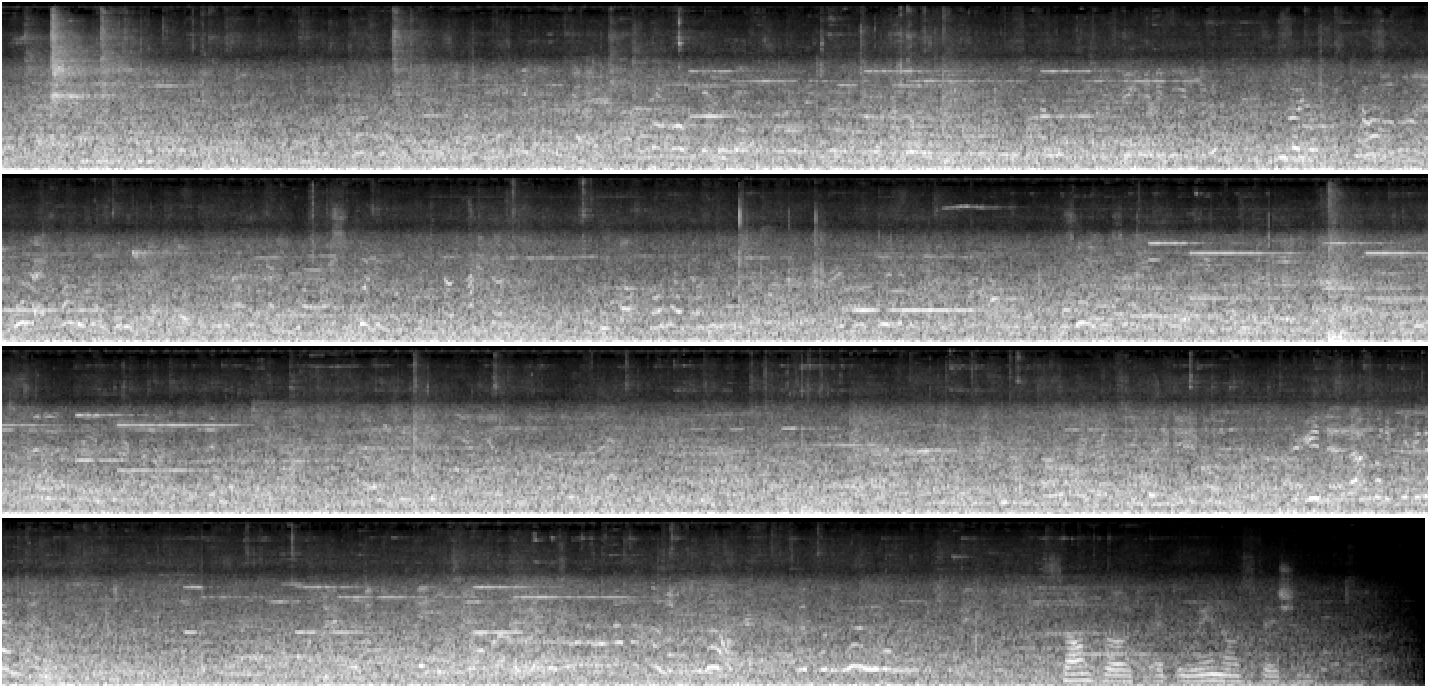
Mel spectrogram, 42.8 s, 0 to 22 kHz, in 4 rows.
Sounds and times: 0.0s ticket machines 41.7s

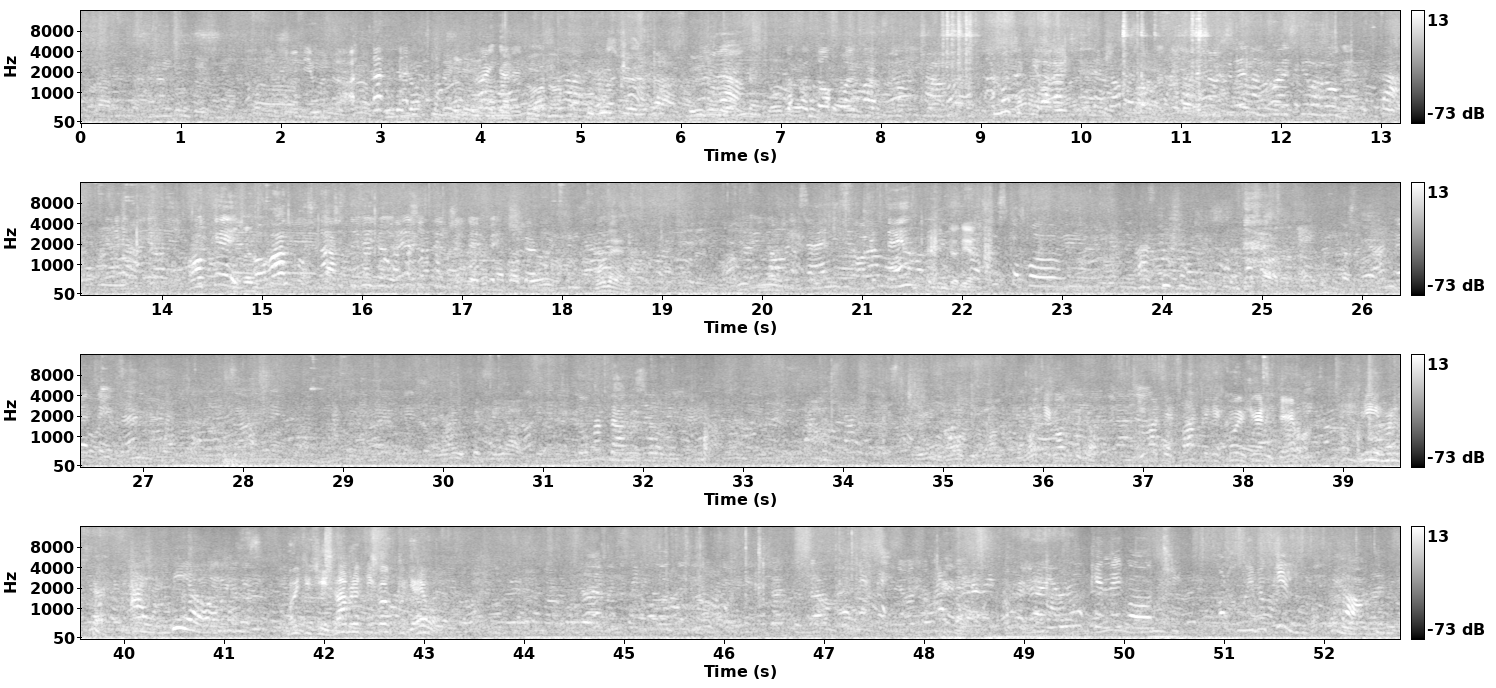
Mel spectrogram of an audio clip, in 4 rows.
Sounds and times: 0.0s bustling with customers and vendors 52.7s

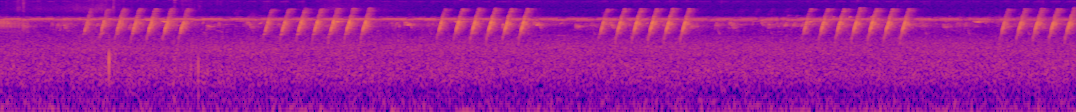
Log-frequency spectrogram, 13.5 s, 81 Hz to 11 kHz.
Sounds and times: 0.0s Insect noise 5.0s

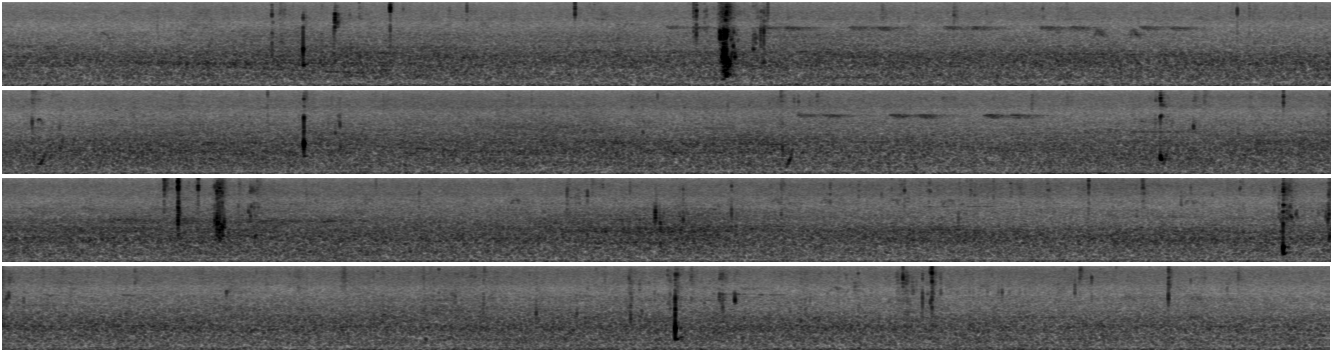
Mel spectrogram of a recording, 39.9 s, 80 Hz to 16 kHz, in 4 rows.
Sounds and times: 0.0s Water 39.8s

